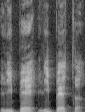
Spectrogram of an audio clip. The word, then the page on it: lipet, lipeta: provençal; lipet, lipeto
